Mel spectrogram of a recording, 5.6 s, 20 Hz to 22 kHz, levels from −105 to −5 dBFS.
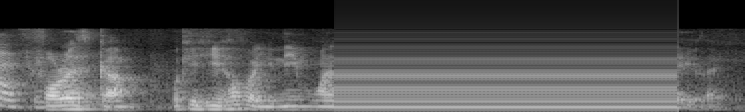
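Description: At 2.52 s the speech locks up into a system hang loop that runs until 5.08 s. The machine or its driver froze while the sound hardware kept replaying the same 10 ms slice of its buffer, 256 times over. Because the slice is so short, you don't get a stutter. It turns into a steady buzz at 100 Hz, and about three seconds of real audio simply never makes it out.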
